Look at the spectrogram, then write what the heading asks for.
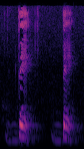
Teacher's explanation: La punta de la lengua se dirige ¿dónde? A nivel de los incisivos. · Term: linguodentales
